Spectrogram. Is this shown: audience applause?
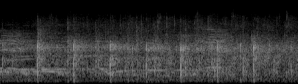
yes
